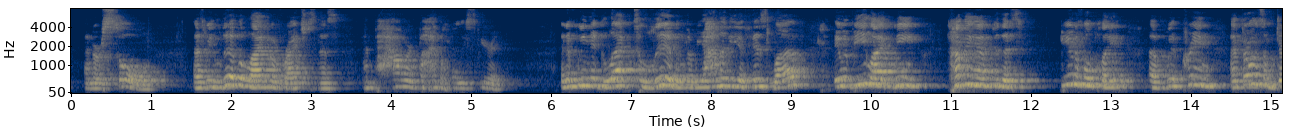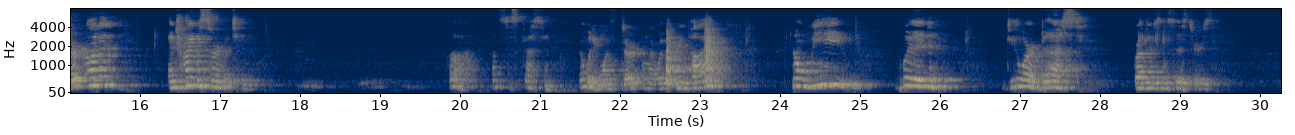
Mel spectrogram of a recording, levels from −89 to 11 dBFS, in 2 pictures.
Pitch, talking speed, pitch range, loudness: 240 Hz, 145 wpm, 210-280 Hz, -25 LUFS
